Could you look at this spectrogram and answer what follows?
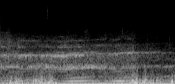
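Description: A drift car with changed suspension but unchanged power runs continuously, loud and close, its engine droning steadily while the tyres squeal and skid without a break.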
